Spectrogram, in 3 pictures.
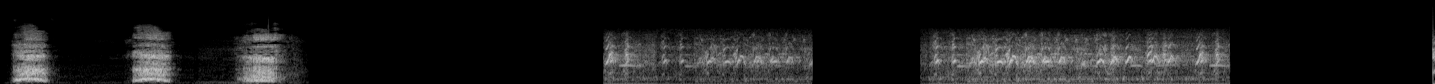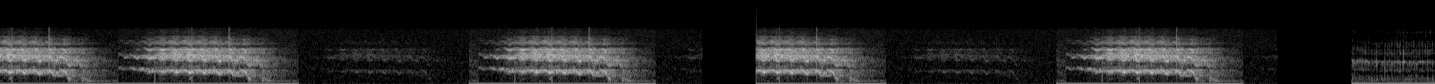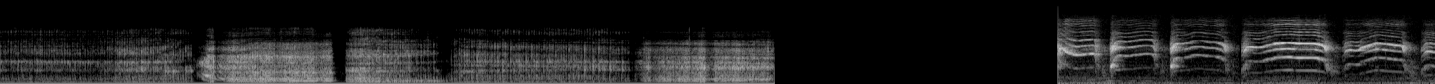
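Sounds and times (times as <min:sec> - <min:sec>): animal crying: 0:00.1 - 0:00.6, 0:01.3 - 0:01.8, 0:14.4 - 0:17.0, 0:17.6 - 0:20.6, 0:23.5 - 0:26.5, 0:39.3 - 0:43.0
steady animal sound: 0:00.1 - 0:03.1, 0:14.4 - 0:26.8, 0:27.9 - 0:36.5, 0:39.3 - 0:43.0.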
